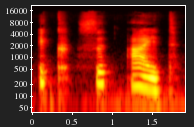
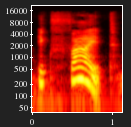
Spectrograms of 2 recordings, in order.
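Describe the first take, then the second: First: Excite in slow separate sounds; piece-by-piece excite with pauses; sounded out. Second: Excite blended, higher on the ite syllable; stress on I. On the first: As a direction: break excite into ek, s, ite. Teacher sounds word out in pieces. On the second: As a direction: hit the I in excite. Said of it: "I에 강세가 있습니다". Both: Shown as a demonstration.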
